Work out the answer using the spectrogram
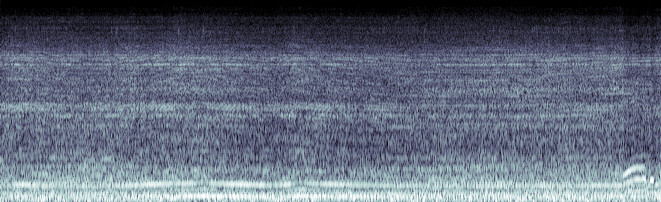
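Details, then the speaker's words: Motorcycle coasting downhill on engine braking with the clutch partly released because the brakes are failing, with a burning smell (brake pads suspected): a steady high whine over the engine drone that rises slightly then falls. The bike "cries" under the strain. "ইঞ্জিনের sound আপনারা নিশ্চয়ই শুনতে পাচ্ছেন কীরকম অবস্থা। এই যে ক্লাসটা অল্প করে ছাড়লে বাইকটা কান্না করে দেয়।"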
